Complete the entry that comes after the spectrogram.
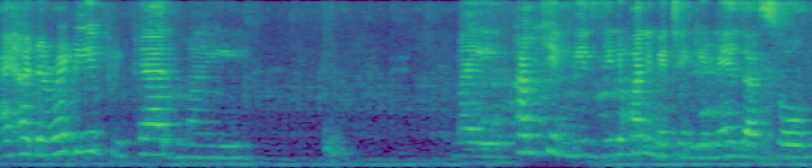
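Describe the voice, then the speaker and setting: With a Kenyan accent, a woman speaks at a fairly slow pace amid noticeable background noise and audible room echo. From Kenya (Luhya). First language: Luhya. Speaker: YouTuber, lifestyle vlogger. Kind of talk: casual livestream chat while cooking.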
